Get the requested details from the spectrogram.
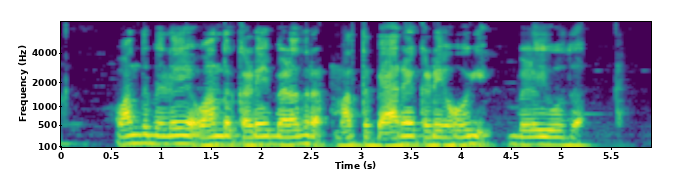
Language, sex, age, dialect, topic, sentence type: Kannada, male, 18-24, Dharwad Kannada, agriculture, statement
